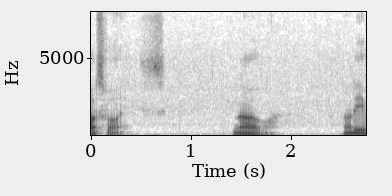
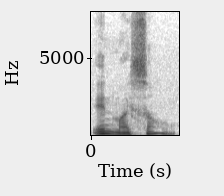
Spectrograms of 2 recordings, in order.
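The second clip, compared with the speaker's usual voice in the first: plain reading voice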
